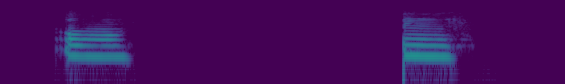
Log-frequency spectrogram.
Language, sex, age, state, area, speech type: Manipuri, female, 30-45, Manipur, urban, conversation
